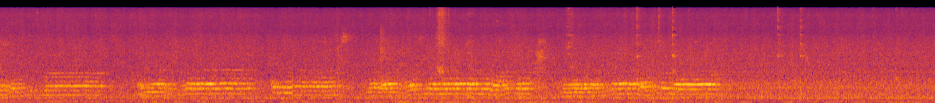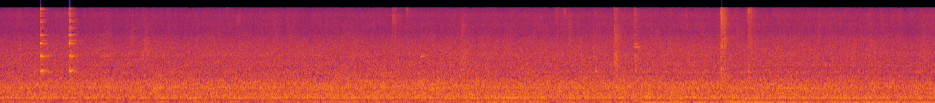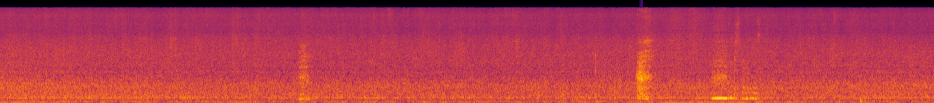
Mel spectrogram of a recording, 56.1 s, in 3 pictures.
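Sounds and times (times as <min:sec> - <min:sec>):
heavy rain: 0:00.0 - 0:56.0
spoon clinking against plate: 0:12.2 - 0:14.2, 0:15.6 - 0:16.3, 0:19.5 - 0:21.0.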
